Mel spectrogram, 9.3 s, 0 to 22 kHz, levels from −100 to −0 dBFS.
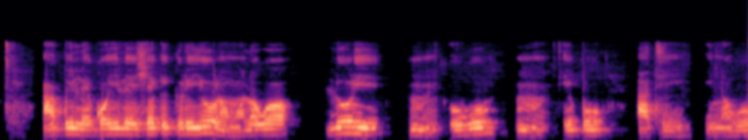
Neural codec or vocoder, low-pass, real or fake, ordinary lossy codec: none; 7.2 kHz; real; AAC, 48 kbps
